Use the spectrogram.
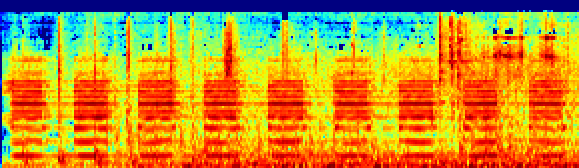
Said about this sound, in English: I kept having to check my phone for an alarm. Oh, do you have one? Do you have that on there for that? That sound? I did for a while. That is one of the stock Apple alarm noises.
